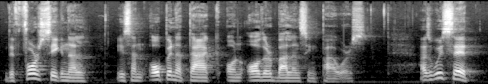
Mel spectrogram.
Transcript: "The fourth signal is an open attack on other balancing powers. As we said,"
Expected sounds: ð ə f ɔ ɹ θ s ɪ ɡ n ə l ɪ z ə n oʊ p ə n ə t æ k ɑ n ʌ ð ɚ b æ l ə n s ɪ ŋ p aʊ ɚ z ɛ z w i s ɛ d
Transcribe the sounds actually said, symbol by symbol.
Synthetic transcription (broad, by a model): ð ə f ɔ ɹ s ɪ ɡ n ə l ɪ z ə n oʊ p ə n ə t æ k ɑ n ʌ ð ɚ b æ l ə n s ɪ ŋ p aʊ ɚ s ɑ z w i s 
